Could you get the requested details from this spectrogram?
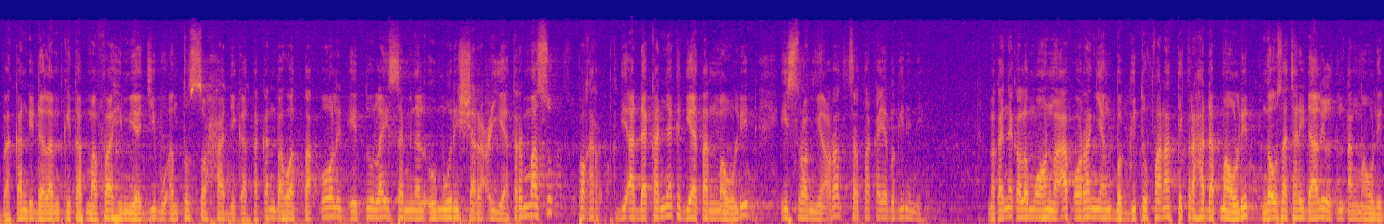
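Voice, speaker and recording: A man at medium pitch with fairly even intonation and a very fast pace. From Jakarta area (Rawa Bokor, Betawi), long in East Java. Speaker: Islamic preacher. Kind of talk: sermon. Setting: prayer hall gathering with audience.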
